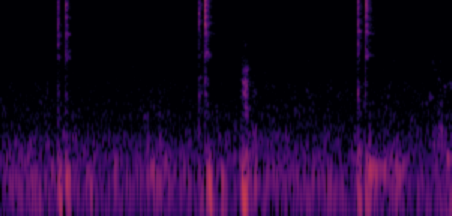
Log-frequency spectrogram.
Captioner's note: computer mouse clicking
